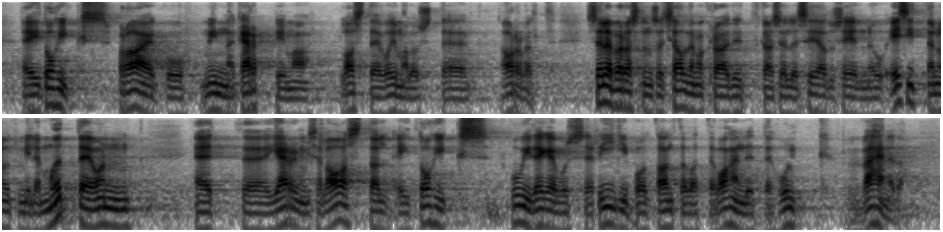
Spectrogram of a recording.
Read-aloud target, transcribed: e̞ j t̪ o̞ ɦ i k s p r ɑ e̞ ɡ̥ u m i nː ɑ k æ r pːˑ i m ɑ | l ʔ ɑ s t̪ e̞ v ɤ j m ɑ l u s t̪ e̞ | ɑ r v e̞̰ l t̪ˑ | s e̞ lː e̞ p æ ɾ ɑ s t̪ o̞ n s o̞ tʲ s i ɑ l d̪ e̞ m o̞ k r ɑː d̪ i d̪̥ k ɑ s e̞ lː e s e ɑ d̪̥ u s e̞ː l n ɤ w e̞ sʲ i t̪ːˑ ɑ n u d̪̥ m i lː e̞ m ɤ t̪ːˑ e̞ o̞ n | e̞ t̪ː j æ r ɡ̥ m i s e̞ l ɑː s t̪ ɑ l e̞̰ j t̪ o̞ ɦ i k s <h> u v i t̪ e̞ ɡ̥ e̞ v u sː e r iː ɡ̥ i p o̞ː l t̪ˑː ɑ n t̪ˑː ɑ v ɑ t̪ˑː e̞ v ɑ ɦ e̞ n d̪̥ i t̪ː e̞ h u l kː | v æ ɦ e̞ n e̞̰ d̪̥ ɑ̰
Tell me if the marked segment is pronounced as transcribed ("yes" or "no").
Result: yes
